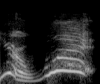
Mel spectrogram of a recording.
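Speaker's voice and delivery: mother's shrill startled question; shocked mom. Retold or imitated. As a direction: play the stunned mother hearing the news. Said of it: "She was like".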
